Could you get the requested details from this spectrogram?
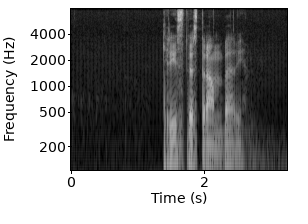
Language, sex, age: Swedish, male, 40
